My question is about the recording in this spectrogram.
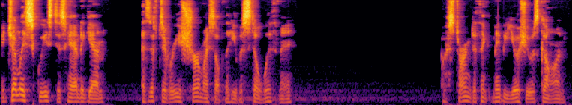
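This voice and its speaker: A man's voice: fairly low pitch, moderate pace, pauses often, fairly bright tone, a little hiss or hum, natural voice. A man reading scripted first-person horror game narration as an anxious young character. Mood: anxious, hushed suspense. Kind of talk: scripted narration read from a horror visual novel.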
